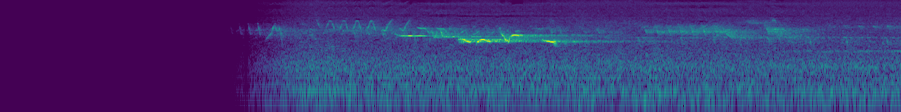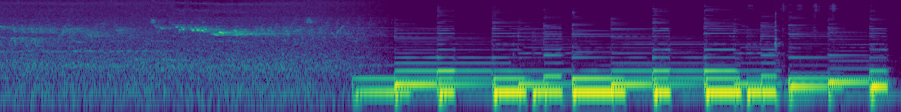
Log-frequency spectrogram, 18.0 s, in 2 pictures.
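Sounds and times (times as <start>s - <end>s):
birds singing and chirping: 2.3s - 12.9s
outdoor background hiss: 2.3s - 18.0s.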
